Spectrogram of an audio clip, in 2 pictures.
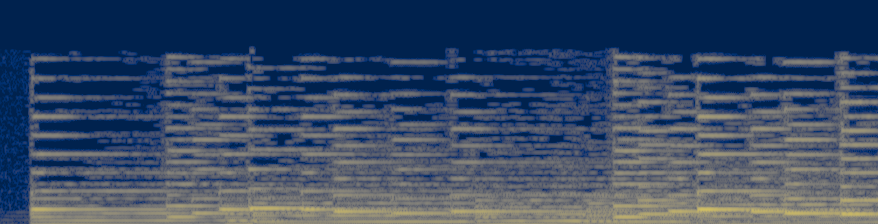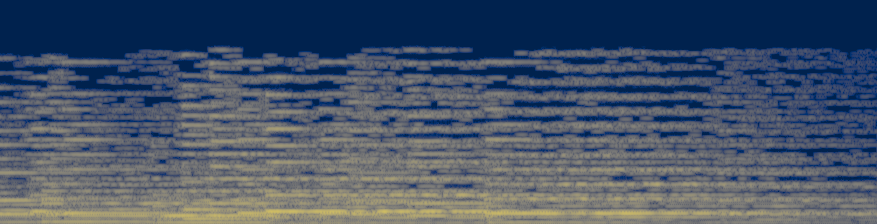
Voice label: Casamento Feminino

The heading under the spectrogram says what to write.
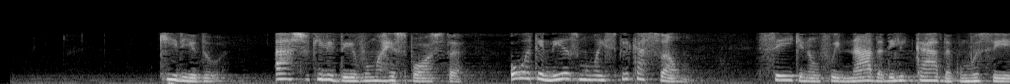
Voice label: DESCULPAS PELO BOLO, Telemensagens Românticas fem

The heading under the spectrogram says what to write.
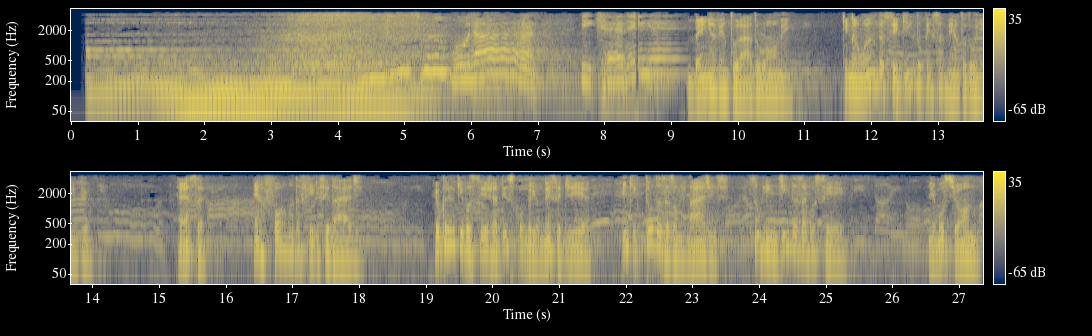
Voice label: Aniversário Neutro Evangelico Masculino

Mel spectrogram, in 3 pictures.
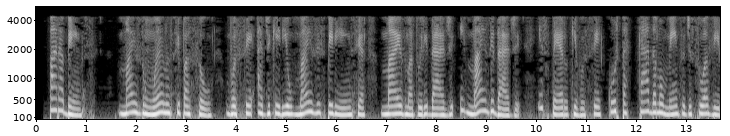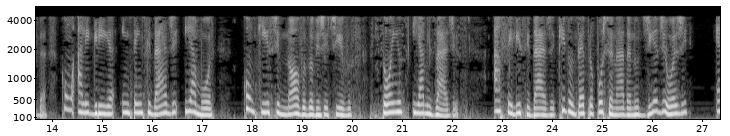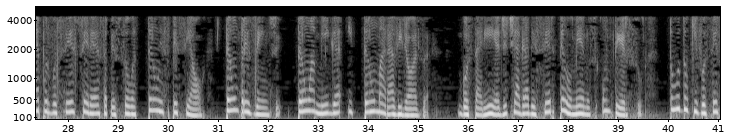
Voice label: Aniversário Neutro Feminino; Aniversarios; Telemensagens; Telemensagens 2017

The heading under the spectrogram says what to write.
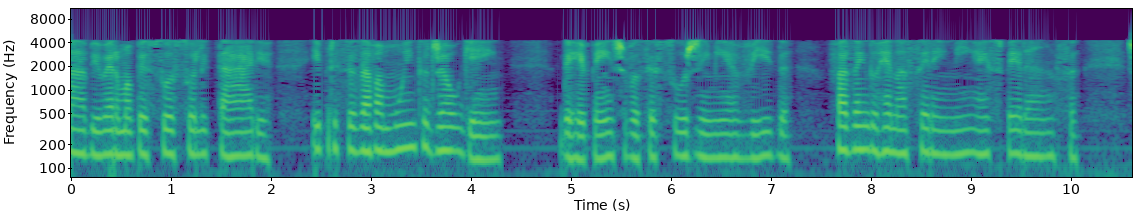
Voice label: ANIV romântico (F); Aniversarios; Telemensagens; Telemensagens 2017

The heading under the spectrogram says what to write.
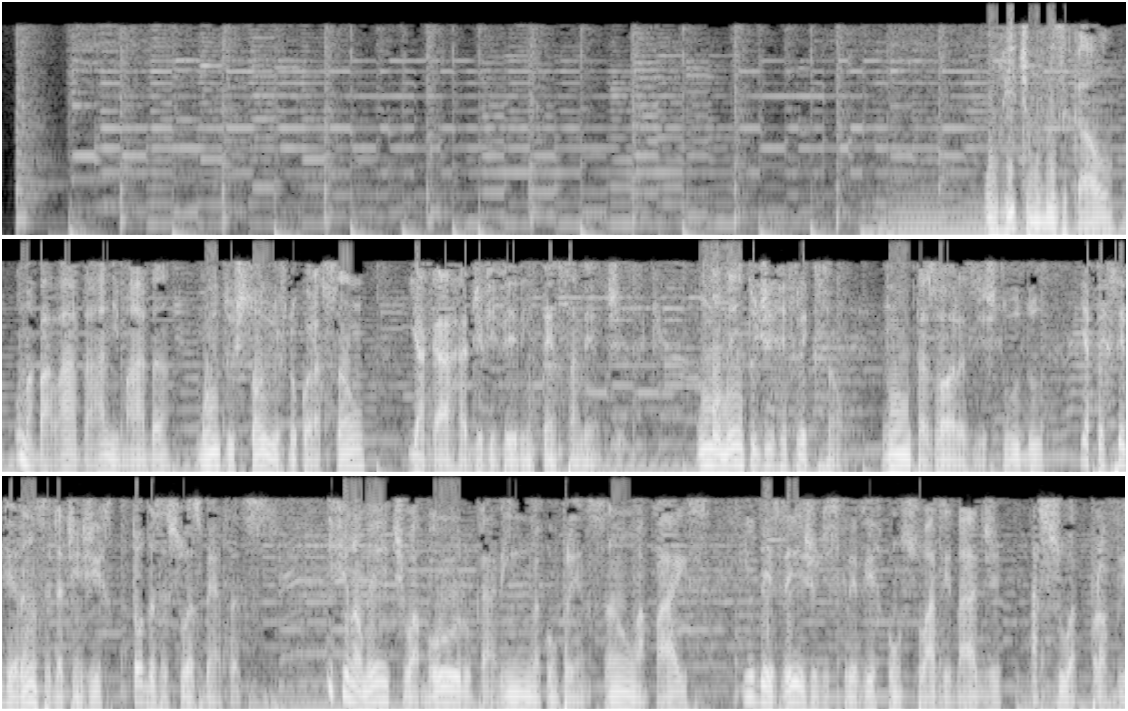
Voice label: Filho (a) Adolescente Masculino; Telemensagens 2017; Aniversários; Aniversário Infantil

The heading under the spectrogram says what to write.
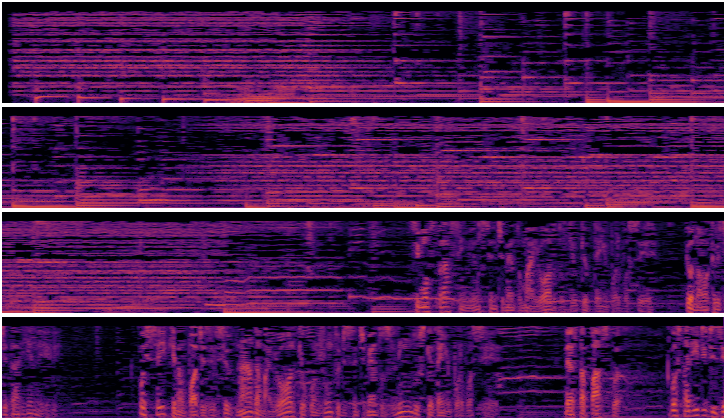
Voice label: FELIZ PASCOA ROMANTICO, Telemensagens

